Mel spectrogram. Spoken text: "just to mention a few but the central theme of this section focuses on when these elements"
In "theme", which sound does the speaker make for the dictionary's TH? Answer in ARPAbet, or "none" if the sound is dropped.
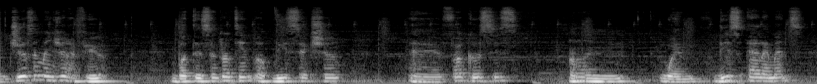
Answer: T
